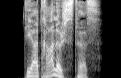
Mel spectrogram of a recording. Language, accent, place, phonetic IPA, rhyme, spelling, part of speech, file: German, Germany, Berlin, [teaˈtʁaːlɪʃstəs], -aːlɪʃstəs, theatralischstes, adjective, De-theatralischstes.ogg
- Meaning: strong/mixed nominative/accusative neuter singular superlative degree of theatralisch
